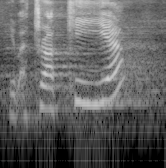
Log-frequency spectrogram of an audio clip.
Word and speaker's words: trachea: called trachea called tr notice that ch like school ch chemistry also start with ch trachea it is a tube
